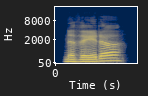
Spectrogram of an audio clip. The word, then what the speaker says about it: Nevada: People from Nevada pronounce the first A as a flat A, like land, Nevada, Nevada.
